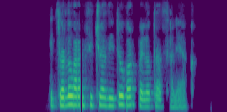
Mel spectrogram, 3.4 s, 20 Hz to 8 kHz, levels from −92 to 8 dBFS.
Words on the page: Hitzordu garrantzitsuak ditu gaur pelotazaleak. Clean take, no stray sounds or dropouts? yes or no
no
